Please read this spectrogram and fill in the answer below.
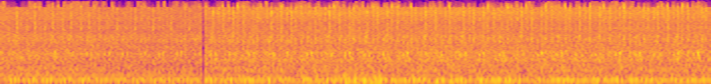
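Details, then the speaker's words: Engine idling: uneven, lumpy idle with an irregular low thump that keeps stumbling, engine shaking, one cylinder's note different; misfire, coil packs swapped to test coil versus injector, spark plug found oil-covered, suspected valve cover leak. "Alright, so diagnosing this misfire here, you can see you get a change in note in the engine between all of these cylinders, but this one's an issue."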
